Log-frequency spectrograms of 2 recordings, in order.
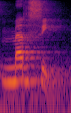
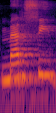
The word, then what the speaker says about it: merci: say Maxie see when the French people they pronounce the alphabet are they give a lot of stress are so thank you is merci thank you very much is merci beaucoup merci beaucoup and when somebody says thank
